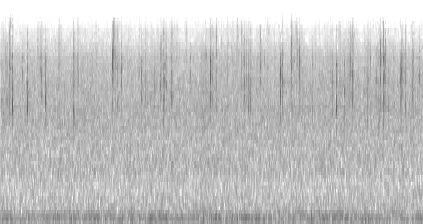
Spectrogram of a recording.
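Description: Heavy rain pours steadily on leafy trees outdoors.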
